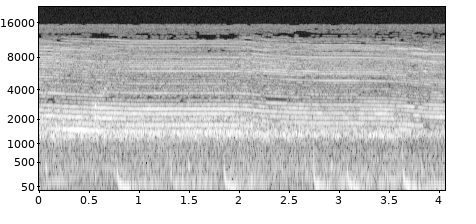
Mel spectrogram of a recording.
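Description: Electric nail drill for acrylic nails running at 35 RPM, a steady high-pitched whine with a low hum beneath and faint rhythmic ticking, close and continuous throughout.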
